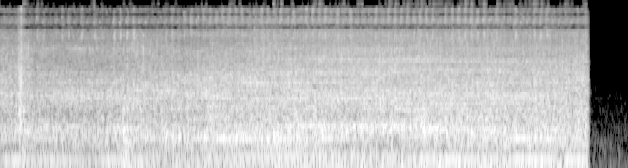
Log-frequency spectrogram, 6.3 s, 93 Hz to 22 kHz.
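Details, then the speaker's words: iRobot Roomba S9+ on a hard floor at low power: steady loud whirring buzz with a faint fast rattle; the rollers seem to catch on something, but nothing was found inside when they were removed; cause unknown. "the rollers here kinda like catch it on something not sure what it is"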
